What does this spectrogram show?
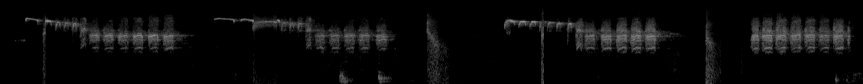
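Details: Carolina Chickadee, a winter bird in South Carolina, giving its chick-a-dee call four times: thin, high slurred opening notes followed by a rapid string of buzzy, harsher dee notes, quicker than a titmouse's.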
